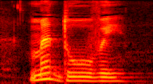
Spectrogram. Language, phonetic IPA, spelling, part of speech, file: Ukrainian, [meˈdɔʋei̯], медовий, adjective, Uk-медовий.ogg
- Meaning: 1. honey (attributive) 2. honeyed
